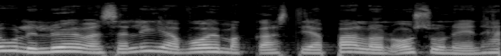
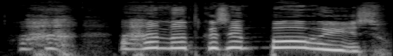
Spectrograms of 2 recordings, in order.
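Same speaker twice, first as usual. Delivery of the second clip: much higher, louder, slow cry of disbelief; astonished cry; 7 dB louder, slower than usual. A narrator's reading. Mother cries out at her son giving away his money, astonished and loud. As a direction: cry out, stunned he gave it away. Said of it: "huusi äiti yhä hämmästyneempänä".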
